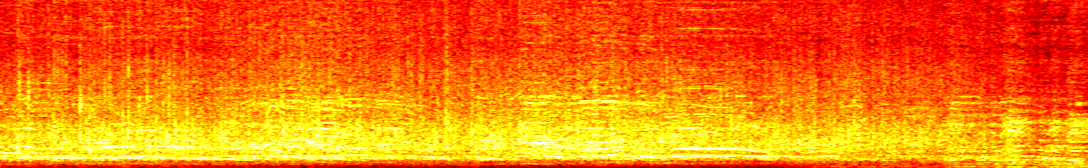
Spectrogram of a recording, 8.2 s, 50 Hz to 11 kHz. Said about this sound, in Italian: Quando alle 8 di sera Verdi fa la sua apparizione in teatro, c'è una grande ovazione.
